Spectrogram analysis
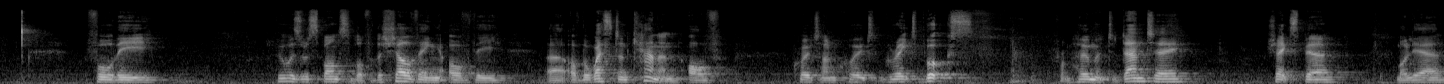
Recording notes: This event forms part of the LSE Space for Thought Literary Festival 2015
